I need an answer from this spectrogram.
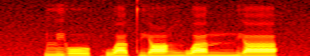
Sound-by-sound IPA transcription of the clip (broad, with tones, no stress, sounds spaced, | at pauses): l j o˥˨ ʊ̯ k w ä˩ t̪ j ɑ˨˦ ŋ w a˥˨ n n̪ j ä˦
